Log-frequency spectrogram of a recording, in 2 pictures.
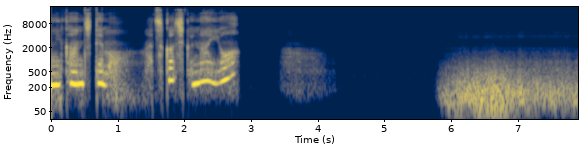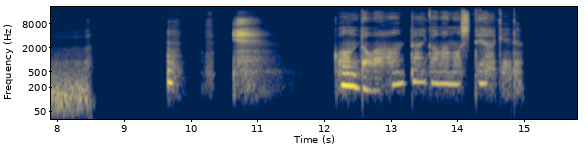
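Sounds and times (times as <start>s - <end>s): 
speech: 0.2s - 2.9s, 12.2s - 15.1s
warm breath blown into the ear: 5.8s - 8.6s.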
